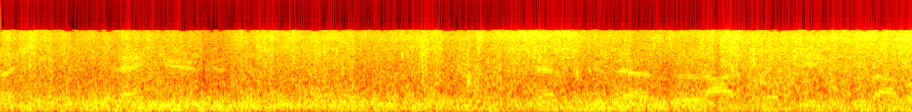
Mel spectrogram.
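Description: Tornado catamaran racing at high speed, recorded from an onboard camera, with loud continuous wind buffeting and rushing water spray throughout, no clear voices.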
